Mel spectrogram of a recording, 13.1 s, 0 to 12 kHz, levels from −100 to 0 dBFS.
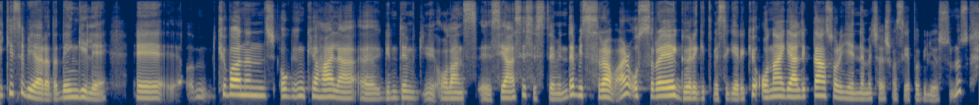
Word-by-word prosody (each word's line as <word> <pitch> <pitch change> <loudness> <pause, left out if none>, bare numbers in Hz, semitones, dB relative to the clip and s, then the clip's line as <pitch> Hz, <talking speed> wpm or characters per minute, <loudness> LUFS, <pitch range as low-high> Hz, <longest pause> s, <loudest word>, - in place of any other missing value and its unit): İkisi 280 +5 -6
bir 190 -4 0
arada, 135 -2 0
dengeli. 175 -5 -3 0.4
Eee, 160 -1 0 0.4
ımm, 190 0 -17 0.2
Küba'nın 230 -3 +3
ş 205 - -6
o 200 0 -3
günkü 200 +1 -6
hâlâ, 180 -4 +2
eee, 135 0 -5
gündem 160 +3 -8
ge 140 -2 -12
olan, 155 -1 -2
s 150 - -9
eee, 125 - -9
siyasi 165 - -1
sisteminde 150 - -4
bir 220 - -1
sıra 185 -4 +3
var. - - +3
O 210 - -2
sıraya 210 +1 +5
göre 155 -8 0
gitmesi 140 -3 -10
gerekiyor. 140 - -4
Onay 195 +3 +3
geldikten 195 +3 +6
sonra 185 -6 -4
yenileme 140 -2 -7
çalışması 140 - -10
yapabiliyorsunuz. 125 - -12
175 Hz, 150 wpm, -24 LUFS, 150-205 Hz, 0.4 s, geldikten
